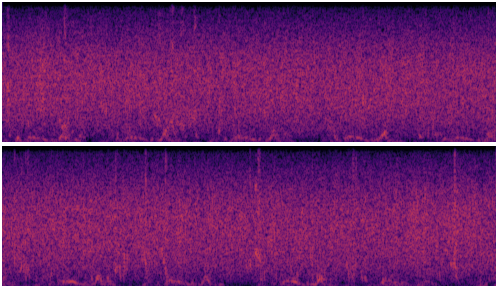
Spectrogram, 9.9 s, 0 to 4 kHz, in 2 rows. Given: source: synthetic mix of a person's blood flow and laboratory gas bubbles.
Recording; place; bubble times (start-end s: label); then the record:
Doppler ultrasound of blood flow; precordium
0.03-0.13 s: bubbles
0.24-0.30 s: bubbles
0.38-0.43 s: bubbles
0.54-0.86 s: bubbles
1.00-1.29 s: bubbles
1.50-2.01 s: bubbles
2.13-2.22 s: bubbles
2.63-3.02 s: bubbles
3.23-3.73 s: bubbles
4.13-4.54 s: bubbles
4.82-5.58 s: bubbles
5.79-6.23 s: bubbles
6.32-6.45 s: bubbles
6.52-6.67 s: bubbles
7.34-8.87 s: bubbles
9.27-9.55 s: bubbles
9.78-9.89 s: bubbles
From the record:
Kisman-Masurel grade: 242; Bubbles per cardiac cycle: several, 3 to 8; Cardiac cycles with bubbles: 100%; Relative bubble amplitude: moderate (0.250 to 0.450); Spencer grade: 3 (all of the cardiac periods contain showers or single bubble signals, but not dominating or overriding the cardiac motion signals); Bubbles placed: anywhere in the cardiac cycle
